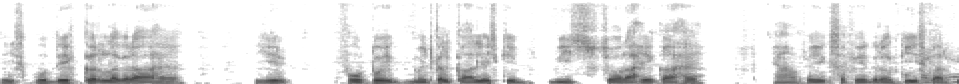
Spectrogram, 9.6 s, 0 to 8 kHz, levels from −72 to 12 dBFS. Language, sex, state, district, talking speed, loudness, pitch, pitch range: Hindi, male, Uttar Pradesh, Gorakhpur, 145 wpm, -19 LUFS, 115 Hz, 110-125 Hz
